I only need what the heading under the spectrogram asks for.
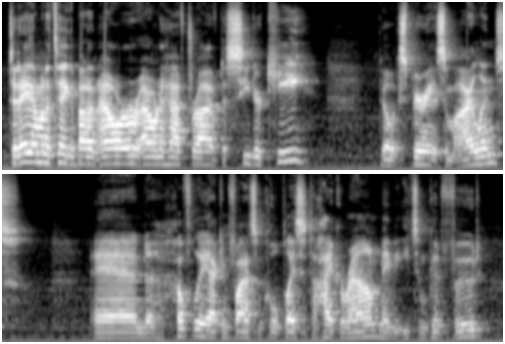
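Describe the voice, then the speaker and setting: A man's voice: medium pitch, brisk, fairly bright tone. A man in his thirties chatting casually to a handheld camera as a travel vlogger, mostly outdoors. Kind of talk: casual vlog talk to camera. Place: mostly outdoors by windy seaside. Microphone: handheld camera at arm's length. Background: wind, music.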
